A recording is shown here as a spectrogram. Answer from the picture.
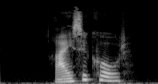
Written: rejsekortet

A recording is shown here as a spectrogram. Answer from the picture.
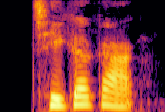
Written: tiggergang

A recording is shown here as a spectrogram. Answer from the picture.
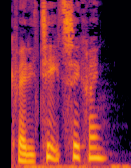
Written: kvalitetssikring

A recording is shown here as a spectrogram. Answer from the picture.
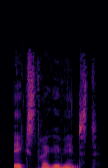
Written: ekstragevinst

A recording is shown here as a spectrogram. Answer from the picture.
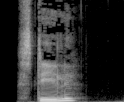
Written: stille

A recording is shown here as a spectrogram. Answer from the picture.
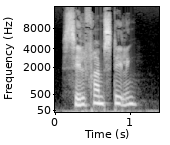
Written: selvfremstilling

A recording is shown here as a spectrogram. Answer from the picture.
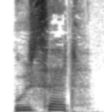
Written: udsat

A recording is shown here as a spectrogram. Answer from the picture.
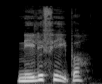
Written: nældefeber

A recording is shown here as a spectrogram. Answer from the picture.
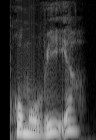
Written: promovere

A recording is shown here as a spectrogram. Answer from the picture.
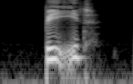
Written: bet

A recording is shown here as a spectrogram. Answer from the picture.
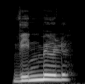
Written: vindmølle

